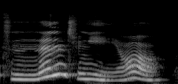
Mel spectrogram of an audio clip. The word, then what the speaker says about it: 듣는 중이에요: Ut combined with 느, right? 듣는 중이에요. So it's pronounced this way.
